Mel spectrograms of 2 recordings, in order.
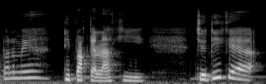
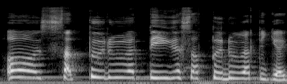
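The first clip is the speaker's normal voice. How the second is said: peppy counting; 5 semitones higher than usual. Retold or imitated. Narrator recalls leading school gymnastics, counting with high eager pep. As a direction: count out the exercise like an eager kid leader. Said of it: "senam tuh kayak bersemangat banget".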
